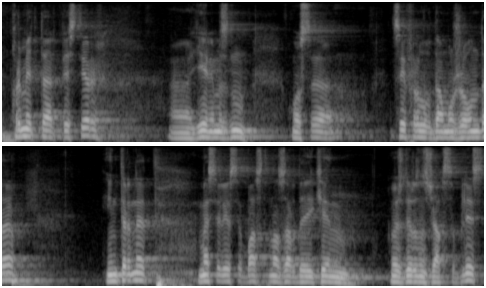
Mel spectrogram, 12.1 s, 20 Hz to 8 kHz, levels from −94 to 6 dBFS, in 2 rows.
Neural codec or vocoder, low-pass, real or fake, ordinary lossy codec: none; none; real; none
